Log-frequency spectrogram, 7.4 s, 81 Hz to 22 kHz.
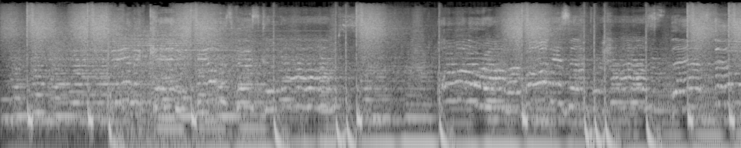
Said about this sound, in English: This is so 2014, isn't it? That weird dubstep sound.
